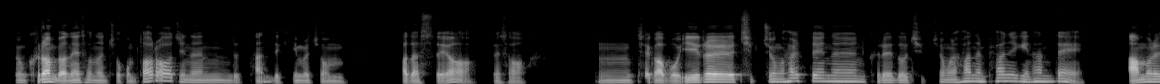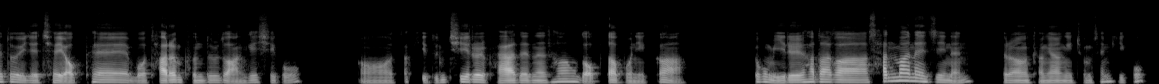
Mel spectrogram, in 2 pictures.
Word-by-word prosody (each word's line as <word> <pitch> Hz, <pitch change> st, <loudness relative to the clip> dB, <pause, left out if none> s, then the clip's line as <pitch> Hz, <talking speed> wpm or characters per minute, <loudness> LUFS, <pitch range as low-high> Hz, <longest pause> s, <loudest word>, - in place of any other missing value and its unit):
좀 95 Hz, 0 st, -4 dB
그런 125 Hz, +3 st, +7 dB
면에서는 95 Hz, +1 st, +2 dB
조금 -, -, -8 dB
떨어지는 100 Hz, -, 0 dB
듯한 90 Hz, -7 st, -6 dB
느낌을 90 Hz, 0 st, -5 dB
좀 80 Hz, -2 st, -6 dB, 0.6 s
받았어요. 85 Hz, 0 st, 0 dB
그래서 80 Hz, 0 st, -6 dB, 0.7 s
음 95 Hz, 0 st, -5 dB
제가 95 Hz, -1 st, +3 dB
뭐 85 Hz, -1 st, +1 dB
일을 115 Hz, +3 st, +6 dB
집중할 130 Hz, +6 st, -3 dB
때는 135 Hz, -3 st, -1 dB
그래도 100 Hz, -1 st, -2 dB
집중을 110 Hz, +3 st, -5 dB
하는 140 Hz, -1 st, 0 dB
편이긴 145 Hz, -3 st, -2 dB
한데 130 Hz, -, -1 dB, 0.4 s
아무래도 120 Hz, +5 st, +4 dB
이제 95 Hz, -1 st, -2 dB
제 90 Hz, -1 st, 0 dB
옆에 105 Hz, +5 st, +1 dB
뭐 85 Hz, -1 st, -3 dB
다른 105 Hz, +3 st, +5 dB
분들도 95 Hz, 0 st, -2 dB
안 75 Hz, +1 st, -2 dB
계시고 105 Hz, +1 st, -7 dB, 0.6 s
어 80 Hz, +1 st, -4 dB
딱히 -, -, -9 dB
눈치를 110 Hz, 0 st, +1 dB
봐야 90 Hz, +2 st, +5 dB
되는 95 Hz, -1 st, 0 dB
상황도 130 Hz, +3 st, -1 dB
없다 70 Hz, -, +1 dB
보니까 75 Hz, -2 st, -3 dB, 0.7 s
조금 120 Hz, -4 st, -1 dB
일을 105 Hz, +5 st, +2 dB
하다가 110 Hz, -3 st, +3 dB
산만해지는 130 Hz, -, 0 dB, 0.3 s
그런 90 Hz, -1 st, 0 dB
경향이 85 Hz, 0 st, -3 dB
좀 90 Hz, +1 st, -10 dB
생기고 130 Hz, -, -8 dB
100 Hz, 280 characters per minute, -26 LUFS, 90-120 Hz, 0.7 s, 그런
